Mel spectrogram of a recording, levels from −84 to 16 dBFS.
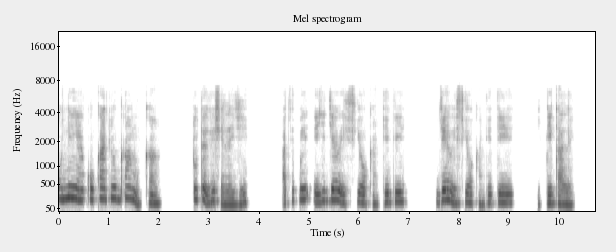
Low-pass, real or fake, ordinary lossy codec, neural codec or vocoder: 7.2 kHz; fake; none; codec, 44.1 kHz, 7.8 kbps, Pupu-Codec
